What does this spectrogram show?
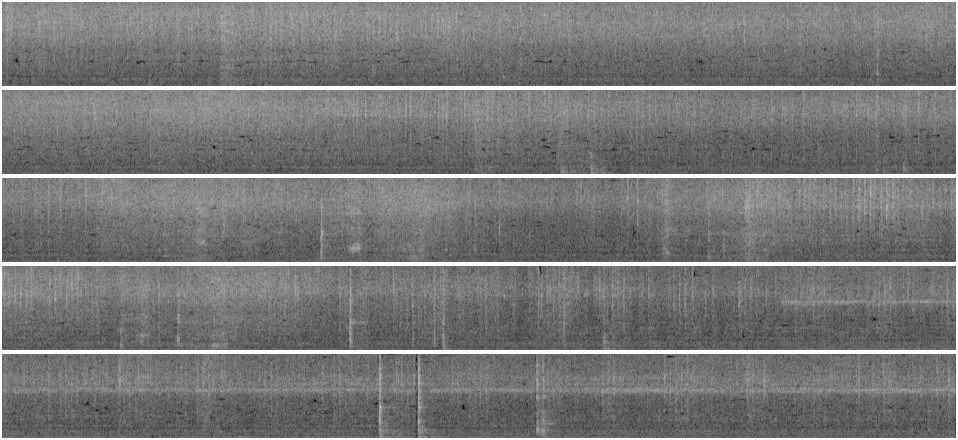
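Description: Sliced gourd frying in a pot with a steady sizzle, stirred with a spoon that clicks and knocks against the pot now and then.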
